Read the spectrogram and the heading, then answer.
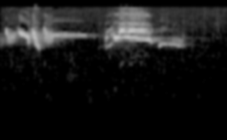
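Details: Red-eyed Asian glossy starling from a flock stripping backyard papaya plants: a sharp squeaky burst falling into a drawn-out thin whistle, then a brighter, ringing metallic note with a short dropping tail.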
